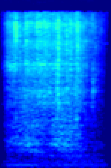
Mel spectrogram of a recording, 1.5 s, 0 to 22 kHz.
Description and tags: sliding door open 2, quad
Quad recording of sliding glass door opening. Left, right, Left surround, right surround channels. Recorded with Zoom H2n.
door, l, ls, opening, quad, sliding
